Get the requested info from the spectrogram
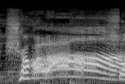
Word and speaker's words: Chocolat: Joining me is author, journalist, podcaster, and imaginary rabbit, Amy Jones, to talk about Joanne Harris's 1999 hit, Chocolat! – Chocolat. That is how you say it in France.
